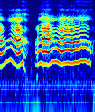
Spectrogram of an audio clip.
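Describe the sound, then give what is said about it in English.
A baby whimpering in a playpen, two drawn-out, wavering, sing-song cries separated by a brief pause, fairly loud, over a faint steady low hum. “we hear baby Michelle in her crib going, or in her playpen going,”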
